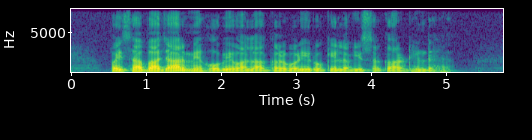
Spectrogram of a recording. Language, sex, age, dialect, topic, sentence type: Magahi, male, 25-30, Southern, banking, statement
